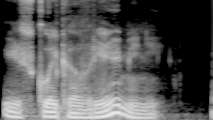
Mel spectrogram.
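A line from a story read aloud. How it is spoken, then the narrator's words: Soft inquiry. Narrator (Russian): мягко поинтересовался Рихард Рахенрау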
